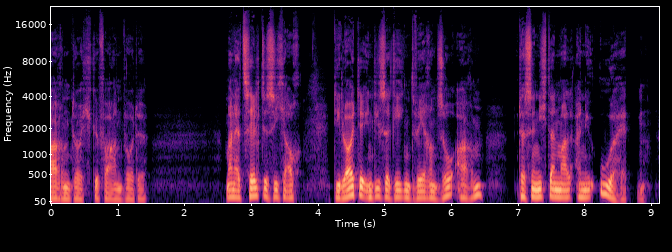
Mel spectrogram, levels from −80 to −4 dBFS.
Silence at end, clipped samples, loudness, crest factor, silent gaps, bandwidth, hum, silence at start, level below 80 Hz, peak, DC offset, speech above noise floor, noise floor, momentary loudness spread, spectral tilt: 0.2 s; under 0.1%; -21 LUFS; 20 dB; none; over 20 kHz; none; 0 s; -42 dBFS; -2 dBFS; under 0.1%; 38 dB; -59 dBFS; 12 LU; -5.5 dB/octave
